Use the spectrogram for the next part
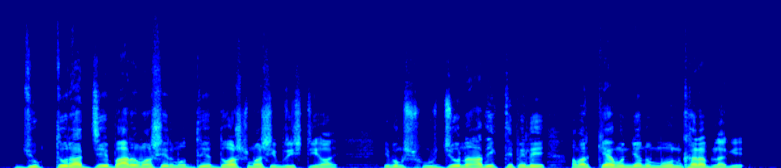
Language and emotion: Bengali, sad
